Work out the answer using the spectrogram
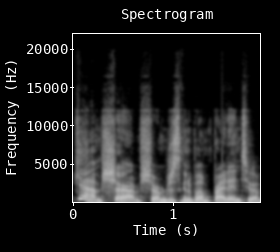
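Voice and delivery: mocking, scoffing, disbelieving sarcastic tone. Recalling doubting they'd ever meet someone, retelling own sarcastic remark. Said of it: "I said it sarcastically, like".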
